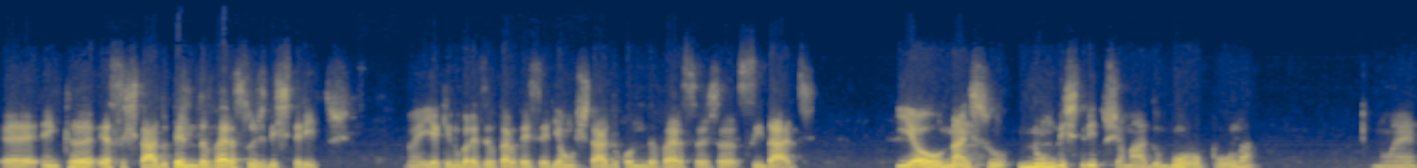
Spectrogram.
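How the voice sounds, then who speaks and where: With a Mozambican accent, a man talks fairly slowly at medium pitch, with ordinary pitch variation. Long pauses come often. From Mozambique, Nampula province (north). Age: 30s. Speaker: lawyer and social entrepreneur. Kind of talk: interview, life story. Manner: halting, many fillers.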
